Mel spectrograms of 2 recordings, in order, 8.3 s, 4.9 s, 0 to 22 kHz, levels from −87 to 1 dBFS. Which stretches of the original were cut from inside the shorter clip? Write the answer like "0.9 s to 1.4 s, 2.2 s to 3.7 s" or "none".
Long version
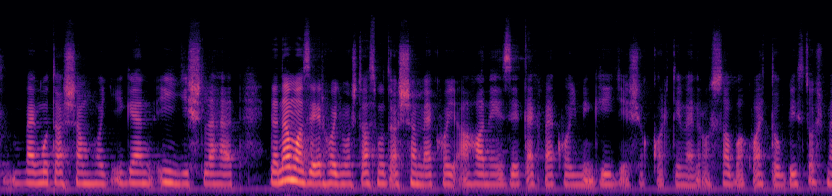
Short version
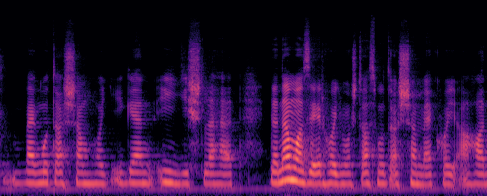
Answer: none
